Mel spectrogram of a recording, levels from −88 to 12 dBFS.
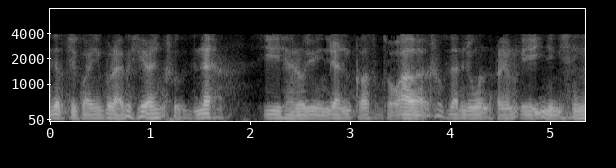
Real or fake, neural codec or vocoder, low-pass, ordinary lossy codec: fake; codec, 16 kHz in and 24 kHz out, 0.4 kbps, LongCat-Audio-Codec, four codebook decoder; 7.2 kHz; AAC, 16 kbps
